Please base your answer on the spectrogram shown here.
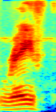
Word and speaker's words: Ralph: It pains me to admit that because it's Welsh, it is Rafe. Ugh. It's spelt Ralph, so.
